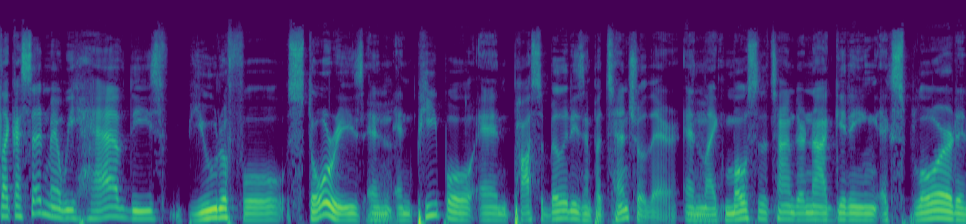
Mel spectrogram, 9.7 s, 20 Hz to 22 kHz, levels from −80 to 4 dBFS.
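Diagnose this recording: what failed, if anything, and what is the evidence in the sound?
Nothing failed: no stage from capture to playback leaves any audible trace of a fault in this speech recording.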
